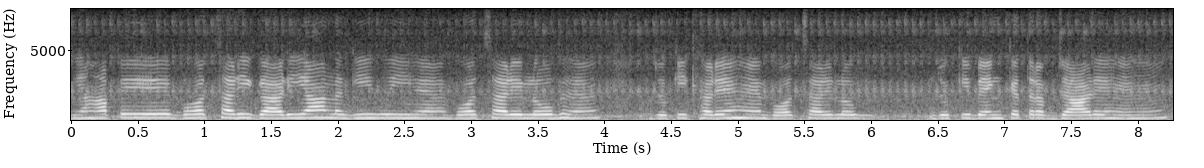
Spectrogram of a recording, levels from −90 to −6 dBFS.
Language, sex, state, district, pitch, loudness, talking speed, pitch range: Hindi, female, Bihar, Katihar, 245 Hz, -16 LUFS, 180 wpm, 235-255 Hz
